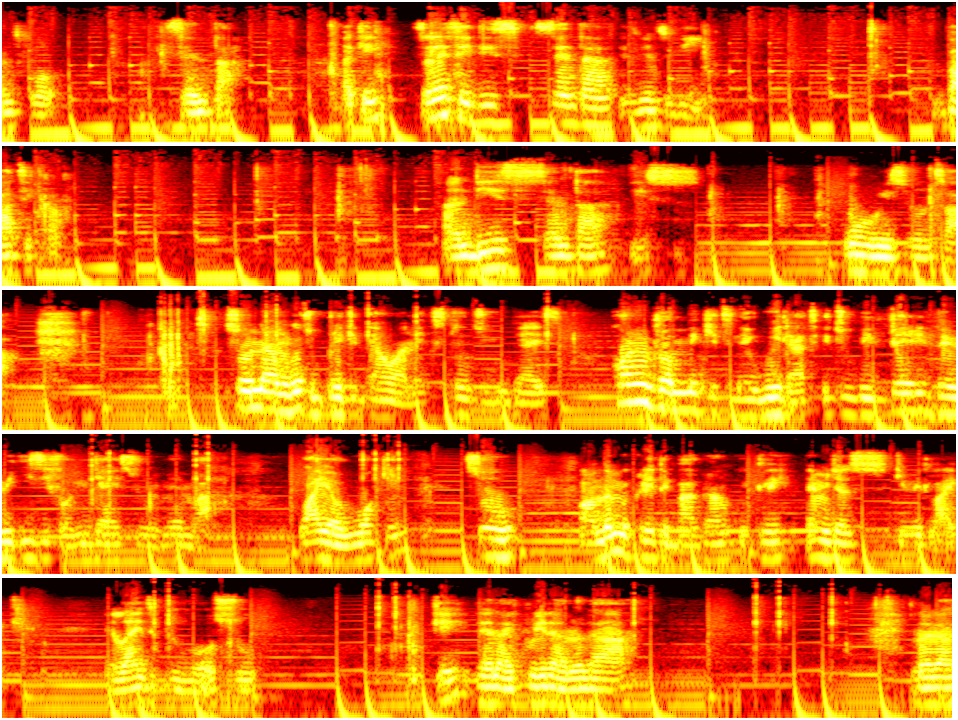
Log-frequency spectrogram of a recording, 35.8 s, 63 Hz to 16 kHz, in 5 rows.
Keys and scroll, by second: 0.6-2.8 typing, 4.6 shift+9, 6.7 shift+v, 7.1 shift+e, 7.2 shift+r, 7.5 t, 9.1 shift+0, 9.6 Up, 10.6 Up, 11.2 End, 11.5-13.6 typing, 14.7 ctrl+space, 24.9 space, 32.5 ctrl+space.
